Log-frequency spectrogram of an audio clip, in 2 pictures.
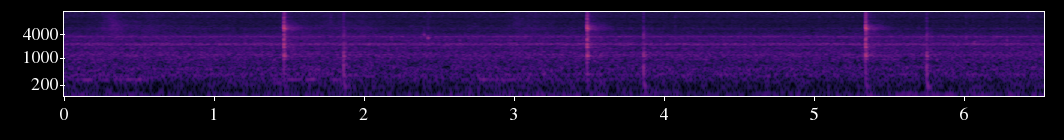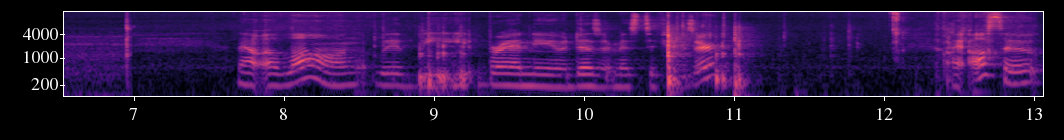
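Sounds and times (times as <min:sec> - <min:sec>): faint hiss: 0:00.0 - 0:10.2.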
